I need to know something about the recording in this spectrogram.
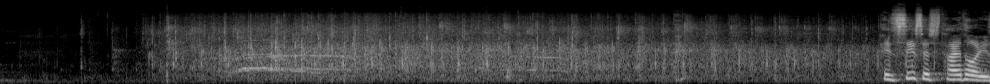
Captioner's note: applause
